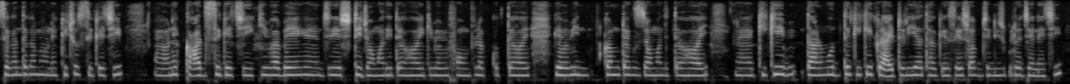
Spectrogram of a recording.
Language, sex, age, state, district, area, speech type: Bengali, female, 45-60, West Bengal, Purba Bardhaman, rural, spontaneous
